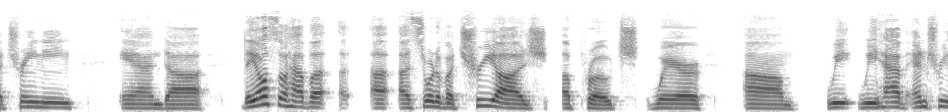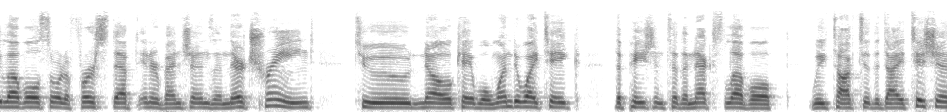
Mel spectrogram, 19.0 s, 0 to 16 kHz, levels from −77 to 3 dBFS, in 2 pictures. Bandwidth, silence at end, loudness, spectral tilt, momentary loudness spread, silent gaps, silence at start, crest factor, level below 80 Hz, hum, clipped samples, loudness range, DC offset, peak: 11 kHz; 0 s; -26 LUFS; -5.5 dB/octave; 9 LU; 3.60-3.66 s, 7.35-7.42 s, 8.18-8.26 s, 17.50-17.56 s; 0 s; 20 dB; -70 dBFS; none; under 0.1%; 2 LU; under 0.1%; -6 dBFS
